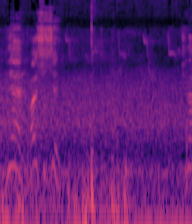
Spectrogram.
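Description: A football being dribbled at a run: a few light knocks of the ball on the foot and running footsteps, under indistinct voices calling in the background.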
